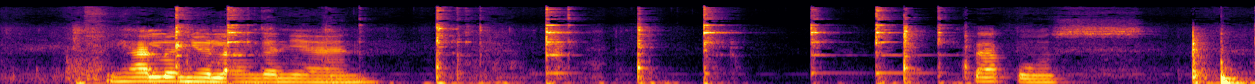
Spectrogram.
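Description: A spoon clinks against a glass bowl.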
